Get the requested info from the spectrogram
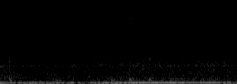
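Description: Faint, scattered clicks of baby spinach and garlic cooking in hot olive oil in a frying pan, a few in two seconds, over a low steady hum.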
